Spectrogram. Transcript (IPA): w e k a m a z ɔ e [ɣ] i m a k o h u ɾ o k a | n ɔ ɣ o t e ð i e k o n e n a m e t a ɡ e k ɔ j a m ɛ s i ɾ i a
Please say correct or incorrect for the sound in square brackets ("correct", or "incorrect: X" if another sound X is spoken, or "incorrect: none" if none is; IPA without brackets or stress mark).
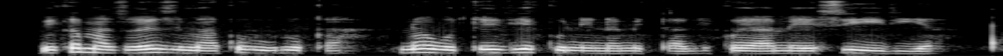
incorrect: z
